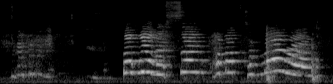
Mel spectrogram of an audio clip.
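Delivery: slow, high-pitched squirrel voice; questioning little squirrel. Acted. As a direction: ask way up high like a tiny storybook squirrel. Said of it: "Brown Squirrel asked".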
